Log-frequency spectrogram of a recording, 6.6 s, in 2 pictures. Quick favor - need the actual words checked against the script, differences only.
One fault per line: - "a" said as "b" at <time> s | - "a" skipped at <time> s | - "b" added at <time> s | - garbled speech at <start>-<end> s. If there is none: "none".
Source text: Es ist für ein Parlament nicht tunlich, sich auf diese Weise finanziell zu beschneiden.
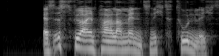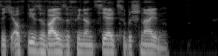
none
